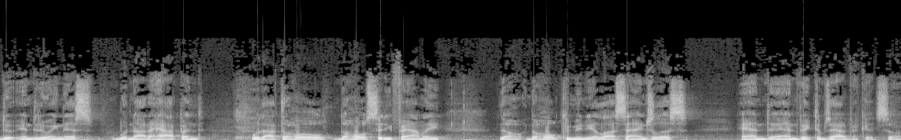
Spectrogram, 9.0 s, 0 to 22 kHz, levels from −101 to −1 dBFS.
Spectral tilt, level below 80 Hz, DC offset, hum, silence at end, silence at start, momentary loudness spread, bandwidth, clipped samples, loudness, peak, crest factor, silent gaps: -5.5 dB/octave; -30 dBFS; under 0.1%; none; 0 s; 0 s; 7 LU; 12.5 kHz; under 0.1%; -14 LUFS; 0 dBFS; 14 dB; none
